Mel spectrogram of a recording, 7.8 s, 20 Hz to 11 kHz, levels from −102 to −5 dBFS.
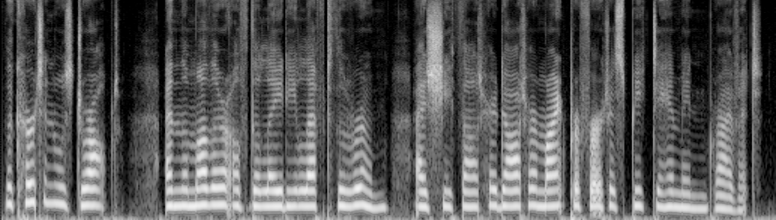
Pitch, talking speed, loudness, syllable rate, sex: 225 Hz, 200 wpm, -17 LUFS, 4.9 syllables/s, female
